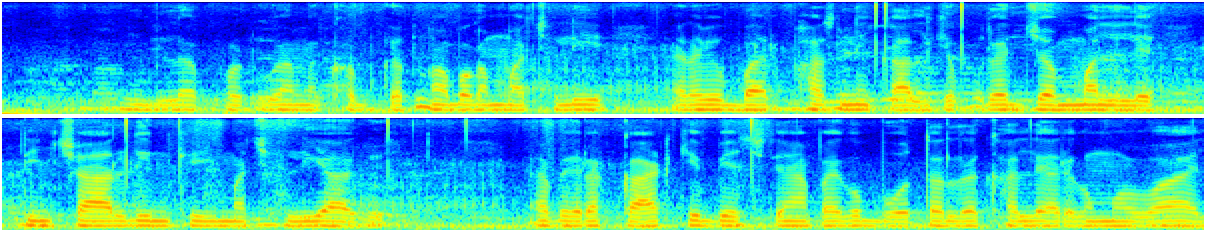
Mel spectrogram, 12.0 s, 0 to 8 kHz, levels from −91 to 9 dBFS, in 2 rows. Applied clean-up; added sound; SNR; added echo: none; Growling; 19 dB; none.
